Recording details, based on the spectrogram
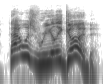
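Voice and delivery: put-on very high, slow, mildly surprised admiring tone. Imitating how the musical's director praises a take but wants another: slightly surprised compliment. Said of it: "the intonation that he uses when, when he's like, he wants you to do it again".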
